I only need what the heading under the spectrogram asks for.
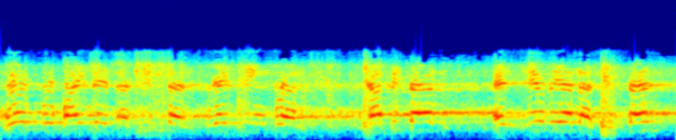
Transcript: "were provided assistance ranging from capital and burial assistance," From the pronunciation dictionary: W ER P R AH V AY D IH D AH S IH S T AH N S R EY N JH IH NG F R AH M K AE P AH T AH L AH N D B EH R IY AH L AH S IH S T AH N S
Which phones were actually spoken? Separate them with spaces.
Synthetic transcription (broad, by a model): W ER P R AH V AY D IH D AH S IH S T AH N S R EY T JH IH NG F R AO M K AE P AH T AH N AH N D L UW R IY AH N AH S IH S T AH N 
